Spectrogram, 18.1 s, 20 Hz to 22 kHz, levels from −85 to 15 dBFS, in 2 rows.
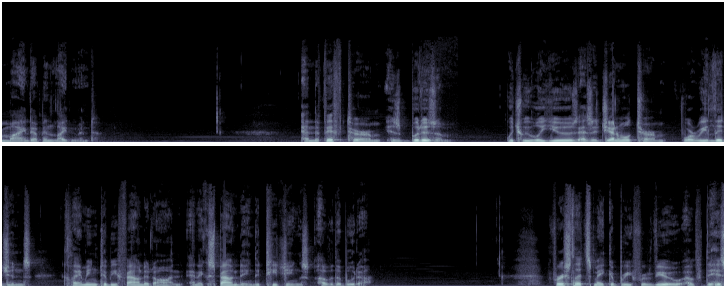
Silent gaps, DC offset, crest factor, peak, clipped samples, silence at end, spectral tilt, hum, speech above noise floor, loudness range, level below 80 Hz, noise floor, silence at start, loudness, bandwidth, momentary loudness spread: none; under 0.1%; 22 dB; 0 dBFS; under 0.1%; 0 s; -6 dB/octave; none; 39 dB; 11 LU; -52 dBFS; -59 dBFS; 0 s; -21 LUFS; 15.5 kHz; 15 LU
